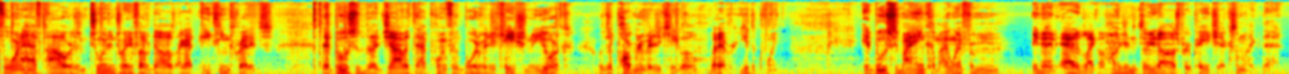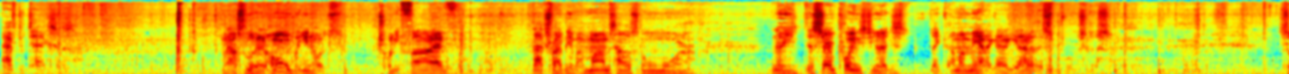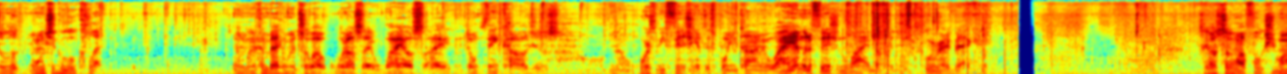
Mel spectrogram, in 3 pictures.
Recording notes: In this CarCast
